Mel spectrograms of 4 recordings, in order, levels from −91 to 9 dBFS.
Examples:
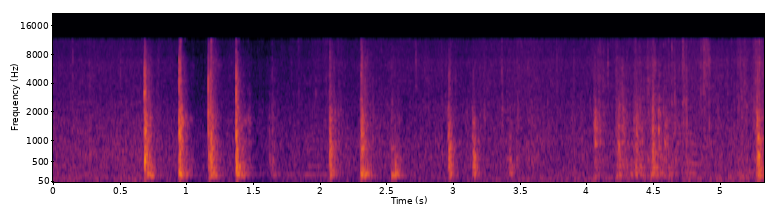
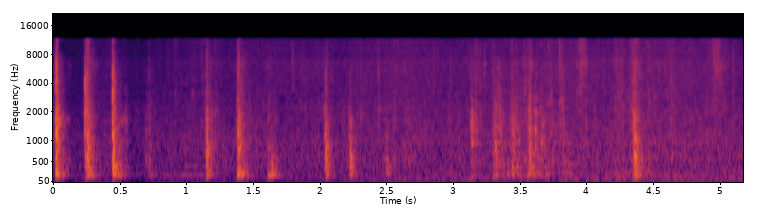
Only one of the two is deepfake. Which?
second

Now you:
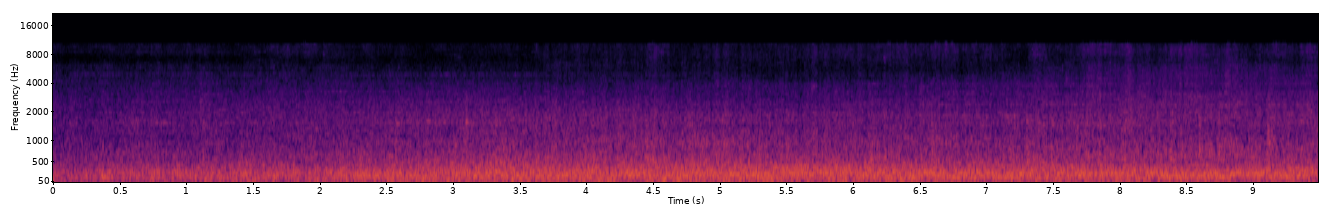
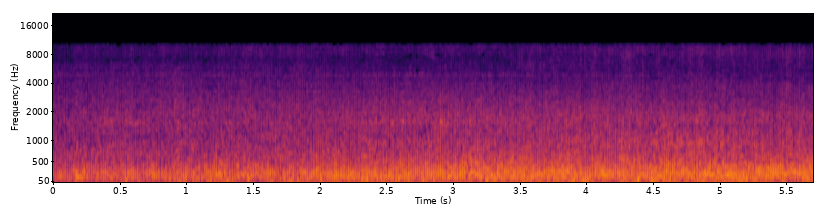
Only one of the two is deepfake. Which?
second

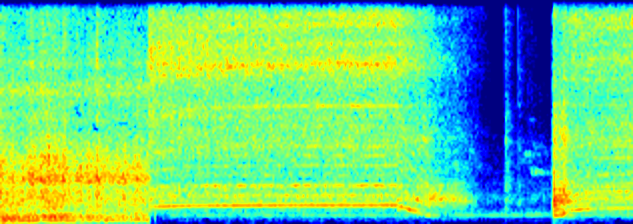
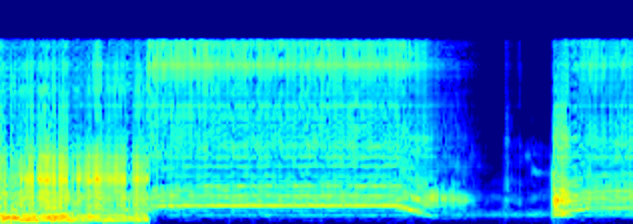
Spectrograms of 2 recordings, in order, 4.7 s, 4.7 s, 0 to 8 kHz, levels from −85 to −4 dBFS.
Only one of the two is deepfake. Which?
second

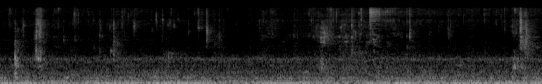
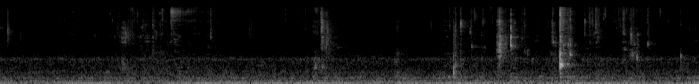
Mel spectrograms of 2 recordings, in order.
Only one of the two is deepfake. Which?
first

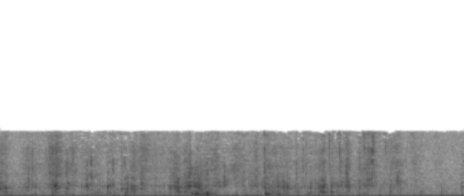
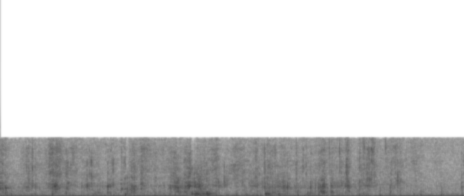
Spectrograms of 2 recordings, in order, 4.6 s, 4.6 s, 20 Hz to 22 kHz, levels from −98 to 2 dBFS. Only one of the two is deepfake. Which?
first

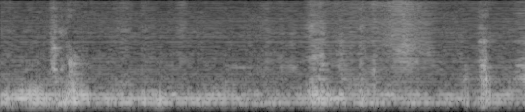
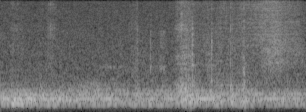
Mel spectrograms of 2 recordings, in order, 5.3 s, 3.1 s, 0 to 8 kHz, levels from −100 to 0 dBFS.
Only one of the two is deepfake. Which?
first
